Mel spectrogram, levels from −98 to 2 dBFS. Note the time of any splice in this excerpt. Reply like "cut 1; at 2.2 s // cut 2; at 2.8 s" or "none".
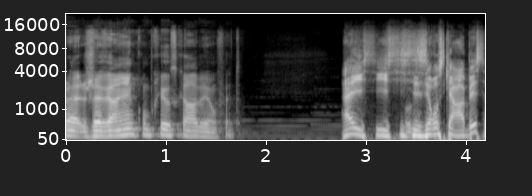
none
